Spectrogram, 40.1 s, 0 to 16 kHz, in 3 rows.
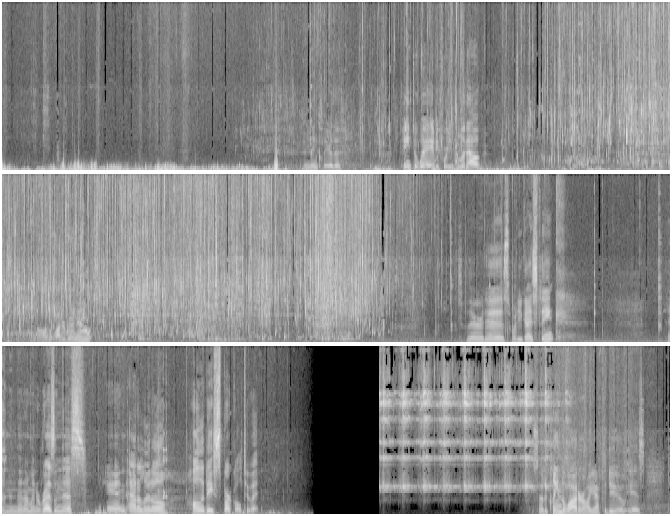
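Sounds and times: water sloshing in plastic bucket: 0:04.7 - 0:22.6.

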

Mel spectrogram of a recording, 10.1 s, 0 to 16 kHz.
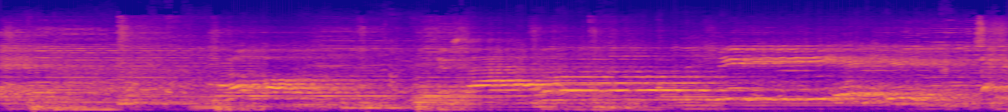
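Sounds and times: man singing into a microphone: 0:00.0 - 0:10.0.

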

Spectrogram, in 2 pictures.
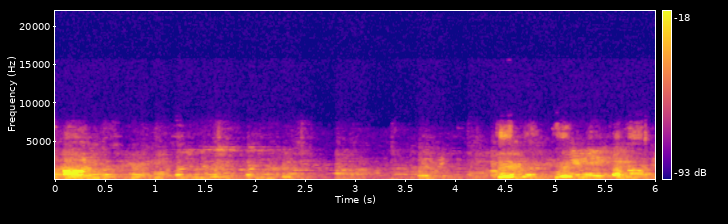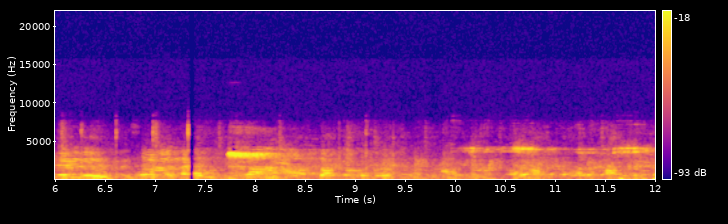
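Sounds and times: coaches and spectators calling out: 0:00.0 - 0:12.0.

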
